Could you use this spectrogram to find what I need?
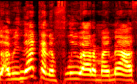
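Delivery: usual speaking voice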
